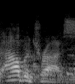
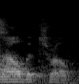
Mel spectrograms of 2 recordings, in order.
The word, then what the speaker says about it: L'Albatros: No, wait, how do you pronounce it? I always thought it was albatross. L'Albatros. L'Albatros. I can still come eat there if I call it Yeah, albatross.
